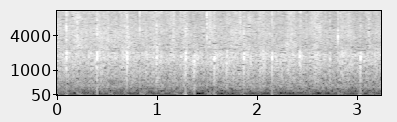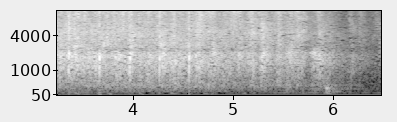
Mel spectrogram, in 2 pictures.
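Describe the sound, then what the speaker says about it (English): A school board meeting audience gives a loud, sustained round of applause for students, dense clapping from many hands that holds steady, then thins and fades out near the end. "So how about we give one more round of applause to these students."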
